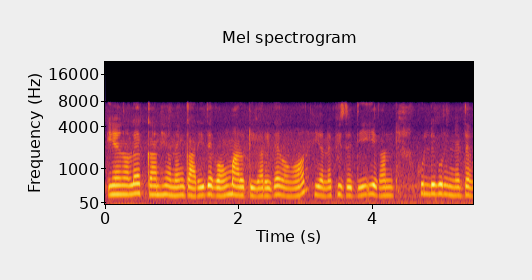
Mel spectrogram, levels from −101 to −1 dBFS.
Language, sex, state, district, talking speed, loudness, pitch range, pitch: Chakma, female, Tripura, Unakoti, 185 wpm, -16 LUFS, 195-220 Hz, 205 Hz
